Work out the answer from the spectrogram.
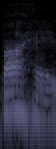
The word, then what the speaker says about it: Baje: thanks joey and thank you for pronouncing my last name correctly yeah no one else like i well there probably are just a couple of people who are uh non-immigrants who can pronounce my name correctly because of the h sound but yeah thank you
